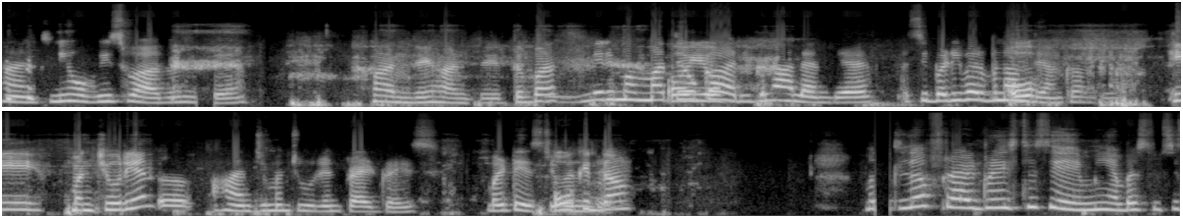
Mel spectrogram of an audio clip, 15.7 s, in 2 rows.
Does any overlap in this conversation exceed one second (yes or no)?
no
